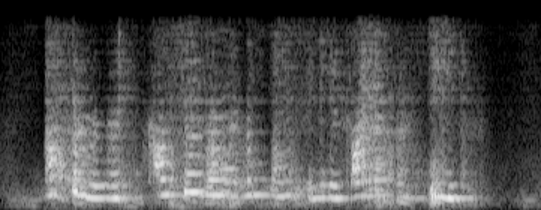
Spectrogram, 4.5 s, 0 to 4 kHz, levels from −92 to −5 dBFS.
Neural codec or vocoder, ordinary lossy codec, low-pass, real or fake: codec, 44.1 kHz, 0.9 kbps, DAC; none; 3.6 kHz; fake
